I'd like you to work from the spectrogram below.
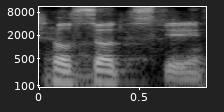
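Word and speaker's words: Piłsudski: So I was going to ask you, what is the relevance of Pilsudski? I think I said that right. My Polish pronunciation. – Yes, Pilsudski.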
